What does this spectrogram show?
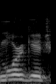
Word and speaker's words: mortgage: The word mortgage has a T in it, but it's not pronounced.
